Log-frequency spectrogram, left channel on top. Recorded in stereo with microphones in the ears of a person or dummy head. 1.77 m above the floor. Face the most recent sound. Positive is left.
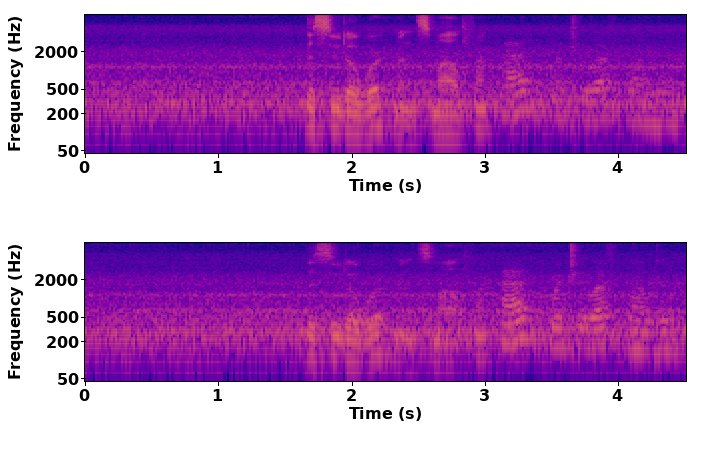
turn(degrees=-70)  # may be behind; listen again after turning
